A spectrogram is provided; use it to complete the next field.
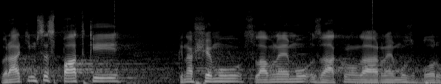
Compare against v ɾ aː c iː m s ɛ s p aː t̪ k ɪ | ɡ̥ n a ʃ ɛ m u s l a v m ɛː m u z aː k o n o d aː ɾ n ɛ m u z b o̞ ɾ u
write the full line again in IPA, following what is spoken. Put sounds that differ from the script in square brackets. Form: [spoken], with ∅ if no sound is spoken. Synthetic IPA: v ɾ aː c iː m s ɛ s p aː t̪ k ɪ | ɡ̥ n a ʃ ɛ m u s l a v [n] ɛː m u z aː k o n o d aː ɾ n [ɛː] m u z b o̞ ɾ u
